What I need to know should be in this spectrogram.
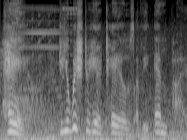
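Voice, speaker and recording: A woman voicing a solemn Klingon lore keeper in a video game, speaking in a formal, measured storytelling manner with a gravelly edge. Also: mid-range voice, lively intonation, over music. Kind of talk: scripted video game character dialogue.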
